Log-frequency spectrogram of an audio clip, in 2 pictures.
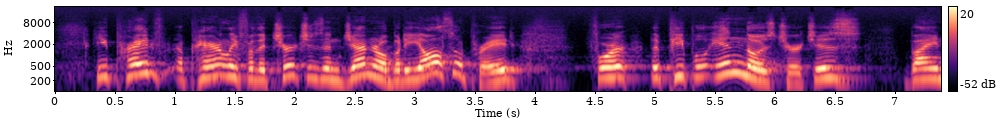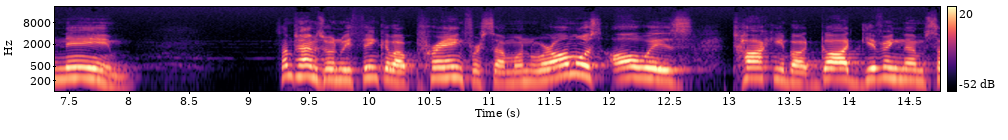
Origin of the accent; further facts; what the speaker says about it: United States; we do as an American society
